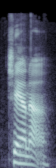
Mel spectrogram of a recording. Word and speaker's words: Jana: It's also Anna with a J.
